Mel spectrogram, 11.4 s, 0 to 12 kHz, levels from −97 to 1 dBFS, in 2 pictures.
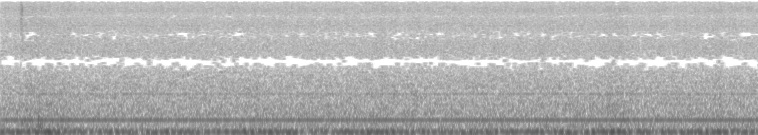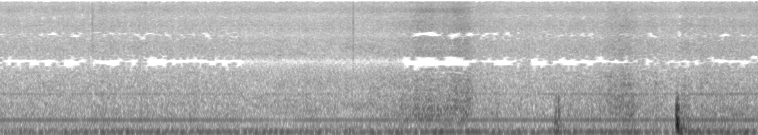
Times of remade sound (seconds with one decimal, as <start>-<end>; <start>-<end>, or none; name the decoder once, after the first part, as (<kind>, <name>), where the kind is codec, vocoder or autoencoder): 7.5-8.7 (codec, SNAC)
